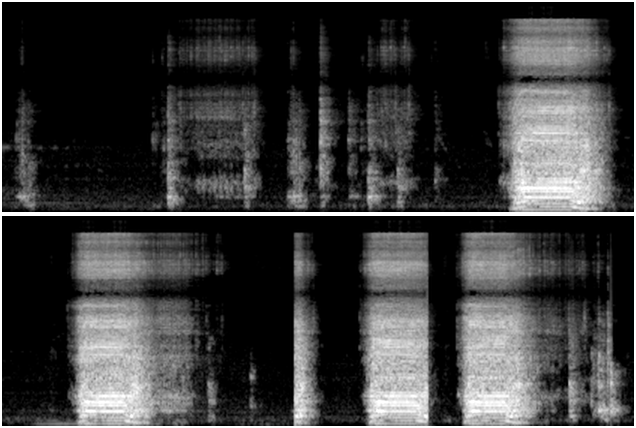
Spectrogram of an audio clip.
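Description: Sewing machine stitching the lining of a padded princess-cut blouse, running in several bursts of a few seconds each with brief pauses and some quieter handling sounds between them.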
